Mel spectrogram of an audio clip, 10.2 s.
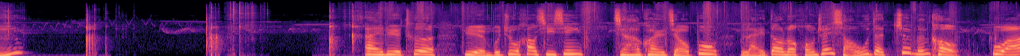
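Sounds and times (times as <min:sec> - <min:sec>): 
stones clinking together: 0:00.8 - 0:01.4, 0:02.0 - 0:04.7
speech: 0:03.6 - 0:10.1.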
